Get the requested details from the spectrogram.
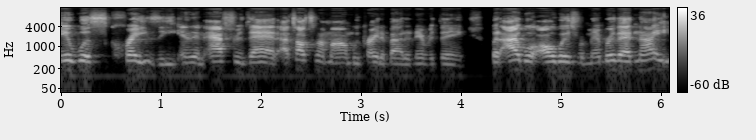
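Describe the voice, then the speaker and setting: The tone is bright, sharp, and animated. The pace is very fast. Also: woman, fairly low pitch for a woman. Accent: American. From Texas, Houston. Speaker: singer and author. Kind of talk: casual interview.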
